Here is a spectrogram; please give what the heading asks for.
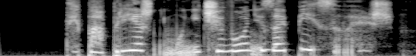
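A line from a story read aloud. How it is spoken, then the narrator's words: Sudden hiss. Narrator (Russian): Внезапно вновь зашипела на меня Люсиль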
